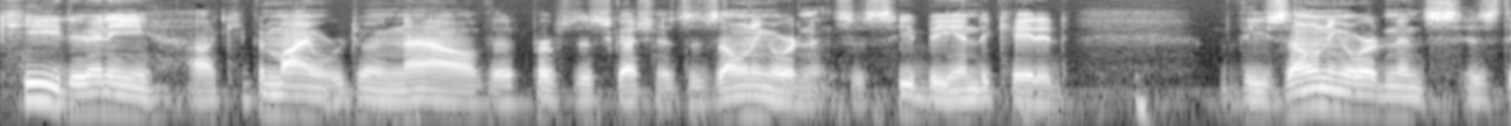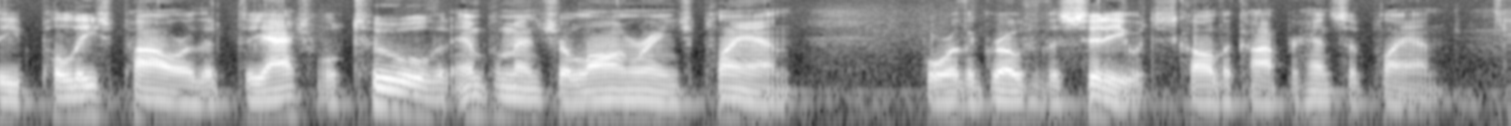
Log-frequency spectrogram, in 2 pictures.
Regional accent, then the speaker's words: Tennessee, United States; also born or lived in Northern California; now in Fairbanks, United States; I'm originally from Tennessee. Uh-huh. Just prior to moving to Fairbanks, I was located in Northern California, where I was the planning direct

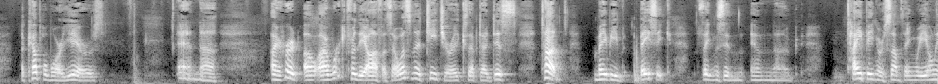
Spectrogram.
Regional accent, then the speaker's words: Byesville, Ohio, United States; also born or lived in Cleveland; I was born in Ohio. I believe it was in Cleveland, but I grew up in a little town called Byesville because my father died when I was real young.

